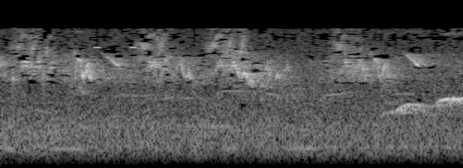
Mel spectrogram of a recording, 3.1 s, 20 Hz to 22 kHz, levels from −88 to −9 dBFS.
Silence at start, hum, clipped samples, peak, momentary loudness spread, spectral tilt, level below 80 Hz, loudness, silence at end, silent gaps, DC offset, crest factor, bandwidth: 0 s; none; under 0.1%; -12 dBFS; 7 LU; 4.5 dB/octave; under -90 dBFS; -26 LUFS; 0 s; none; under 0.1%; 18 dB; 11.5 kHz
